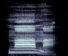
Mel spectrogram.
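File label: "māma", Chinese; Cours de Chinois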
